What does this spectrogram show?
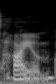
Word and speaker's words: Haim: too yes and um i think it's hayam okay because i said haim for a long time and i can't remember who was like no you're saying it wrong and i was like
